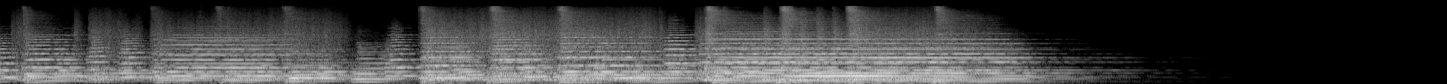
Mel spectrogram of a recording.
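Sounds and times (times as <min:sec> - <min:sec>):
anthem music: 0:00.0 - 0:11.5.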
